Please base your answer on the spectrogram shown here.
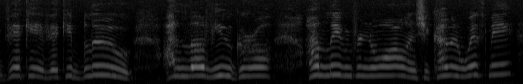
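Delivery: high, loud call from outside, full of love. Retold or imitated. Husband calling to her from the alley, high loud call. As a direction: shout it up the alley like a lovesick man.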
